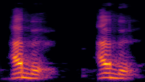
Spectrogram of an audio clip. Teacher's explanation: Tempat keluar huruf ba di kedua bibir. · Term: asyafatan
